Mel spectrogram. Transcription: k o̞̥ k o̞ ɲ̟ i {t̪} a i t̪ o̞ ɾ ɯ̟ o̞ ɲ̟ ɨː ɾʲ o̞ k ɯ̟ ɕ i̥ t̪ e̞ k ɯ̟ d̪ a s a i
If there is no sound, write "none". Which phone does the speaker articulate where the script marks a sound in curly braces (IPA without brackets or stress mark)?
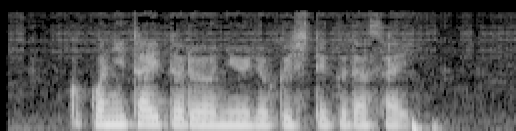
t̪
